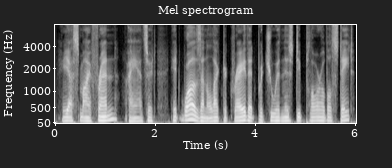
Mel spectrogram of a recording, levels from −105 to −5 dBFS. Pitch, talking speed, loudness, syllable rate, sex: 105 Hz, 170 wpm, -19 LUFS, 4.7 syllables/s, male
